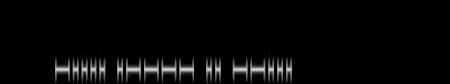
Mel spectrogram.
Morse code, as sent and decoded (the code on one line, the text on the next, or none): -.... .---- .. --...
61I7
